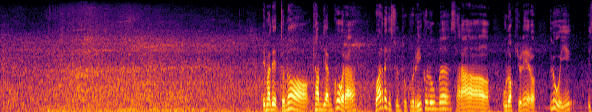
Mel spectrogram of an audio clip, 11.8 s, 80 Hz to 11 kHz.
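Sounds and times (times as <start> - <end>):
truck rumbling past with engine and road noise: 0.0 - 11.8
speech: 5.2 - 11.8.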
